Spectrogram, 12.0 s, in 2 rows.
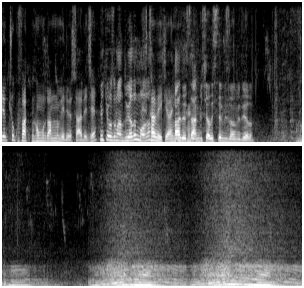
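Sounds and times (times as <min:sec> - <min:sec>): car engine idling and revving: 0:05.4 - 0:12.0.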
